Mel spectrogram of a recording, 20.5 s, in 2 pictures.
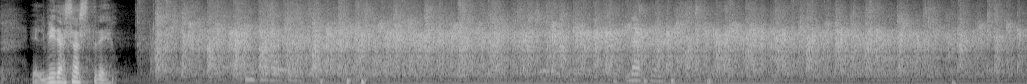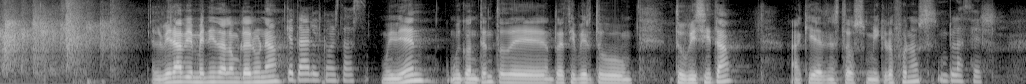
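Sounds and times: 
speech: 0.3s - 1.5s, 11.8s - 20.3s
audience applause: 1.4s - 11.6s.

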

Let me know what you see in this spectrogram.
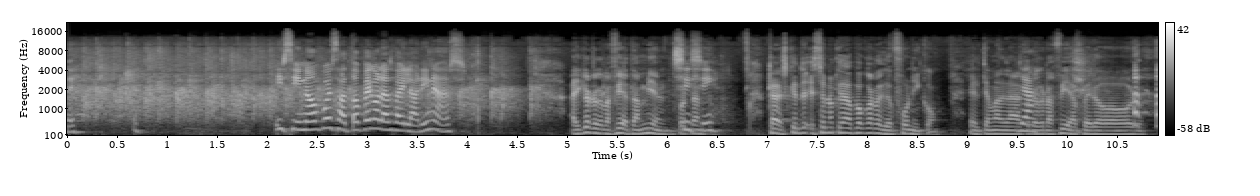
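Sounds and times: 
speech: 0.0s - 0.8s, 2.1s - 4.1s, 5.0s - 10.9s
applause for the guitarist: 0.0s - 5.3s
laughter: 9.5s - 10.9s.

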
